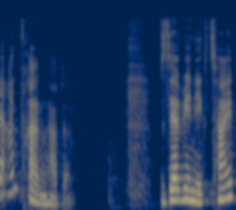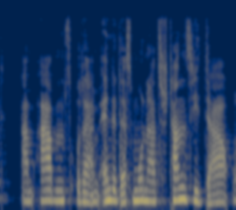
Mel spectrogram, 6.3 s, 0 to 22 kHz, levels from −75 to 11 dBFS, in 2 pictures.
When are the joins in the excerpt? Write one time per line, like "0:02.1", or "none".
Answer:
0:02.1
0:03.4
